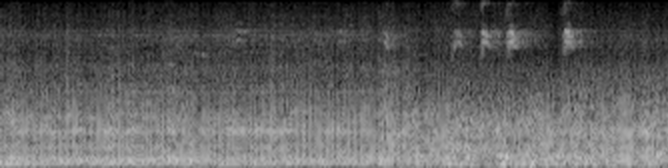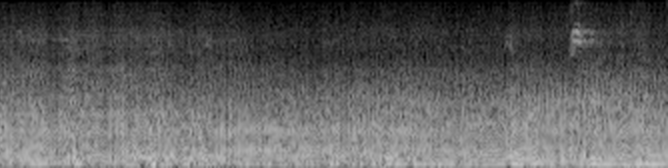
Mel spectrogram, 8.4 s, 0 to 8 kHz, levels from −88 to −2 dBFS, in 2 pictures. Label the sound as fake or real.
fake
